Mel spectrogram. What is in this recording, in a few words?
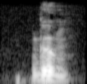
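"гым", Komi, male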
